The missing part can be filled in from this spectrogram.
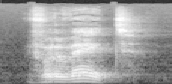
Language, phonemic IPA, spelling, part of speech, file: Dutch, /vərˈwɛit/, verwijd, verb, Nl-verwijd.ogg
- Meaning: inflection of verwijden: 1. first-person singular present indicative 2. second-person singular present indicative 3. imperative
